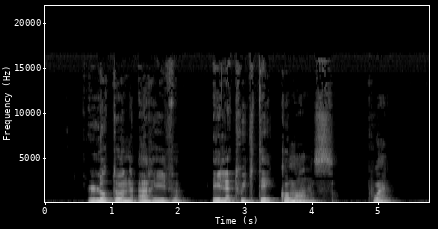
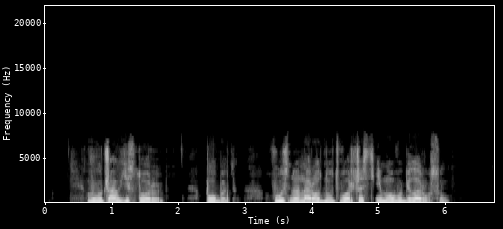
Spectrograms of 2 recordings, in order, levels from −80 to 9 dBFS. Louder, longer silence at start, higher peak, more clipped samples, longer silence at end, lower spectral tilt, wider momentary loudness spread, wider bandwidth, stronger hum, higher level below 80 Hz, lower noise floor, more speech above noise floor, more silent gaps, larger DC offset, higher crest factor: second, -26 LUFS vs -14 LUFS; about the same, 0.65 s vs 0.65 s; second, -6 dBFS vs -2 dBFS; neither; second, 0.55 s vs 0.7 s; about the same, -7 dB/octave vs -6 dB/octave; about the same, 15 LU vs 13 LU; first, 17 kHz vs 7.4 kHz; neither; about the same, -56 dBFS vs -58 dBFS; first, -65 dBFS vs -52 dBFS; about the same, 40 dB vs 39 dB; neither; neither; first, 20 dB vs 14 dB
